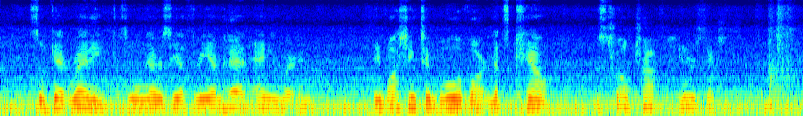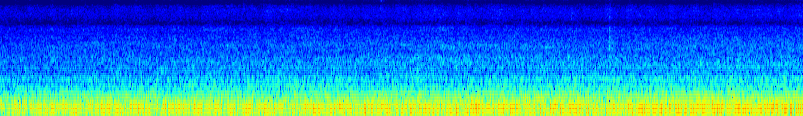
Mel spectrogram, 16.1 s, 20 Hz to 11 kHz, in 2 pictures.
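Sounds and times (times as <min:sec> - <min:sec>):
light-rail car rumble: 0:05.3 - 0:16.0.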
